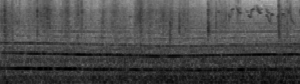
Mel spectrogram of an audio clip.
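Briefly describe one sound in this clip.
Footsteps walk across stone paving.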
